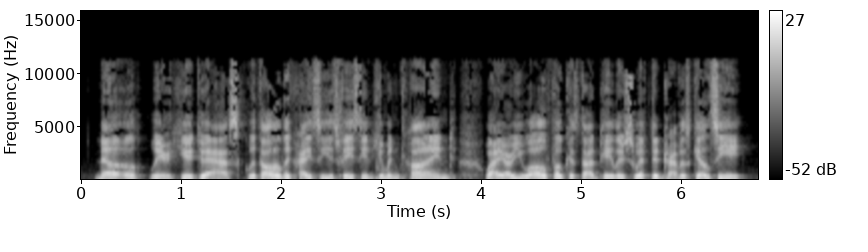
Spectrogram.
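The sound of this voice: In a quiet background, a man uses a put-on character voice at a medium pitch, keeping a moderate pace with hardly any pauses.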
